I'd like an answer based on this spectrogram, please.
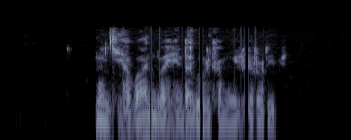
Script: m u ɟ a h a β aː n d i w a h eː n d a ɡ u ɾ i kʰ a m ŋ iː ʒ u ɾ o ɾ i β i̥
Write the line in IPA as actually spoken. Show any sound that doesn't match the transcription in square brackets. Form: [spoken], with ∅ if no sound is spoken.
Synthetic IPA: m u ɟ [i] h a β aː n d i [β] a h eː n d a ɡ u ɾ i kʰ a m ŋ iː ʒ [o] ɾ o ɾ i β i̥

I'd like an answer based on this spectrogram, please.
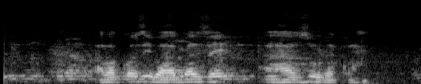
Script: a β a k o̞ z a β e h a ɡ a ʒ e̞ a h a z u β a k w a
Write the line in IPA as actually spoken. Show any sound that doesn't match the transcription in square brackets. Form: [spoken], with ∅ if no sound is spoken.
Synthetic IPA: a β a k o̞ z [i] β [a] h a ɡ a [z] e̞ a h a z u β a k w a

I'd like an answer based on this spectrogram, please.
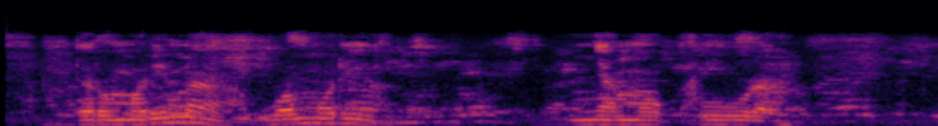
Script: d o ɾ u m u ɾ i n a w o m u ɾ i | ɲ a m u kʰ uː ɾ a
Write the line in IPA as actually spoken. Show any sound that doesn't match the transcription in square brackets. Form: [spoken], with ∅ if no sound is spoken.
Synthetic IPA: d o ɾ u m u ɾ i [m] a w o m u ɾ i | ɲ a m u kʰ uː ɾ a

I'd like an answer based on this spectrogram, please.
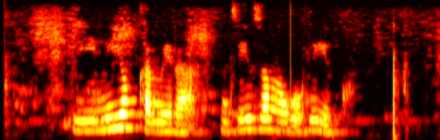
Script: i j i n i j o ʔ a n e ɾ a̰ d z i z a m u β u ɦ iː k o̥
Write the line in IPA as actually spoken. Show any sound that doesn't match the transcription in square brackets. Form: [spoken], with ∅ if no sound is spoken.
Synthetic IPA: i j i n i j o [k] a [m] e ɾ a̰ [n] z i z a m u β u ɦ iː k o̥

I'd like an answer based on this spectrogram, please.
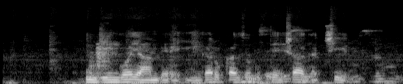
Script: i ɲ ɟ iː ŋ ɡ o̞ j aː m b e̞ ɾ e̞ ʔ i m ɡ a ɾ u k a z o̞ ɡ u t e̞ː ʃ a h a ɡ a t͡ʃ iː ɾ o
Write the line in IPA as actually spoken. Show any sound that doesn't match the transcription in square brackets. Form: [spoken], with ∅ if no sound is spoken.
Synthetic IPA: i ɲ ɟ iː ŋ ɡ o̞ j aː m b e̞ ɾ e̞ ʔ i [ŋ] ɡ a ɾ u k a z o̞ ɡ u t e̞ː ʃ a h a ɡ a t͡ʃ iː ɾ o

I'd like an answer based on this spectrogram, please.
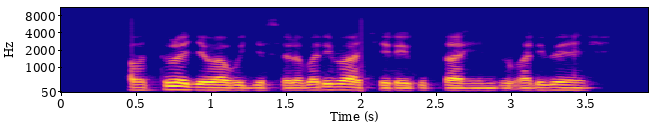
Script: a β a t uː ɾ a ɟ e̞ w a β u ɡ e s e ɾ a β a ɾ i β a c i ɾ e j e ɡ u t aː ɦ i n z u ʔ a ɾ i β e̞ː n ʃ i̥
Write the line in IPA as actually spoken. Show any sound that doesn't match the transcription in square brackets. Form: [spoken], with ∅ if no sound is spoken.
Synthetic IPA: a β a t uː ɾ a ɟ e̞ [β] a β u [ɟ] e s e ɾ a β a ɾ i β a c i ɾ e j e ɡ u t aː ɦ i n z u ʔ a ɾ i β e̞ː n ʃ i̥

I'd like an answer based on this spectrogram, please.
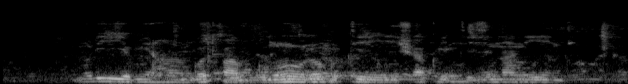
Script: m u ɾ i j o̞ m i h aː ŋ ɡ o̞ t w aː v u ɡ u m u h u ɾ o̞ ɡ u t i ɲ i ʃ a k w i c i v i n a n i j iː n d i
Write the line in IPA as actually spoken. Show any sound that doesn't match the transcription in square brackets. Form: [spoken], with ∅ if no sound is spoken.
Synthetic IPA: m u ɾ i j o̞ m i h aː ŋ ɡ o̞ t w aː v u ɡ u m u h u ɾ o̞ ɡ u t i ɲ i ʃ a k w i [t] i [z] i n a n i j iː n d i

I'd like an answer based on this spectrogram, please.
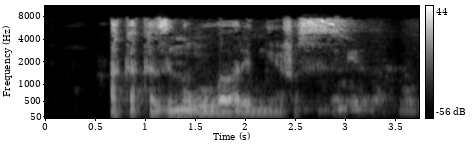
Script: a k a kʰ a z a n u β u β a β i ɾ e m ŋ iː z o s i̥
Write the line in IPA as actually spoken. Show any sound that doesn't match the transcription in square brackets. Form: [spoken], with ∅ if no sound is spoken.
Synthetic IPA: a k a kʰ a z [i] n u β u β a β [a] ɾ e m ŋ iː [ʒ] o s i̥

